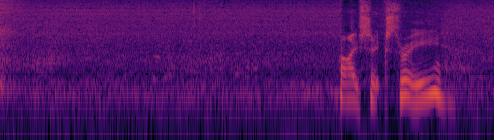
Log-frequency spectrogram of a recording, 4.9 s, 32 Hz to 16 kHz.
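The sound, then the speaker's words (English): A steady, broad rush of water pours heavily from a big water column into the metal tender of Victorian steam locomotive 563 at Swanage, a fireman on the tender supervising the water pipe. It is continuous, with a man's voice briefly speaking over it near the end. “Well, now the 563 locomotive, the Victorian locomotive of the Swanage Railway, is also now having a drink of water from the big water column here at Swanage.”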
